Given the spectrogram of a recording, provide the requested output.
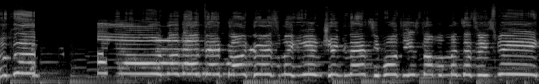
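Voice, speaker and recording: Clear music plays in the background. Over it comes a put-on character voice at a moderate pace. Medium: game stream. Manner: excitable, loud.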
